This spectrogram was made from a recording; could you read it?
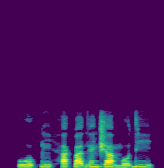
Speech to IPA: wo˨k͡pĩ˨ ha˧k͡pa˧dɛ̃˦d͡ʒa˦˨ mo˨˦di˦˨

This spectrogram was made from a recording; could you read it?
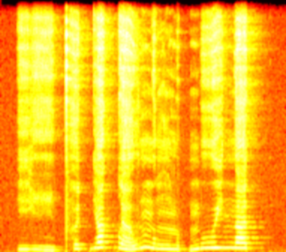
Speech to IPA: jiː˨˩pʰɵ˧t̚ jɐ˥k̚lɐ˨˥w n̪ʊ˧ŋmɐ˨p̚muː˥jn̪ɐ˥t̚

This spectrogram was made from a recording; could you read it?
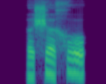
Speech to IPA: ɜʃɜ xo

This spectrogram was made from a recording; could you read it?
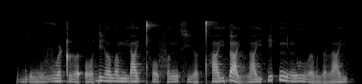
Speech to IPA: ɓi˨˩mu˨˩˦ vu˧ə̯ʈu˨˩ə̯ʔo˧˥ ɗi˧ə̯wə˧mja˧˥jt̪ʰo˨˩ fə˧ŋxi˨˩˨ə̯ t̪ʰa˧˥jɗa˨˩˨j na˧˥jʔi˦˥t̚ ɲə˧˥ŋɣu˨˩ə̯wi˨˩˨ə̯la˧j

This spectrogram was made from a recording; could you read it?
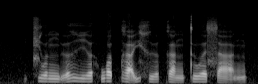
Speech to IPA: t͡ɕu˧ə̯ŋɨ̰˧˥ə̯ɣi˧ə̯hwɔ˦˥t̚ ɣa̰˧˥jxɨ˨˦ə̯ka˨˩ŋ t̪u˧ə̯sa˧˩˨ŋ

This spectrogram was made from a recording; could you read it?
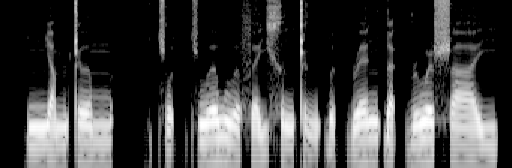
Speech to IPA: ɲa˧m ʈə˧m | co˨˩t̚cu˧˥ə̯ wu˨˩ə̯fɛ˨˩˦jxə˨˩˦ŋ ʈə˨˩˨ŋɓə˨˩k̚ ɹɛ˧ŋɗa˨˩k̚ɹu˧ə̯ ʂa˧j

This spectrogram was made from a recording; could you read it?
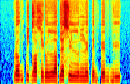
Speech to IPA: ɽoɡk͡piɡ ɔxiɽulːɔ ɗəsy lːuŋ͡møpeb ʔøbɡ͡by

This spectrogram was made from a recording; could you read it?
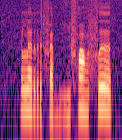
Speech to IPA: lʌrfæ bʱi fɑ̃v fə

